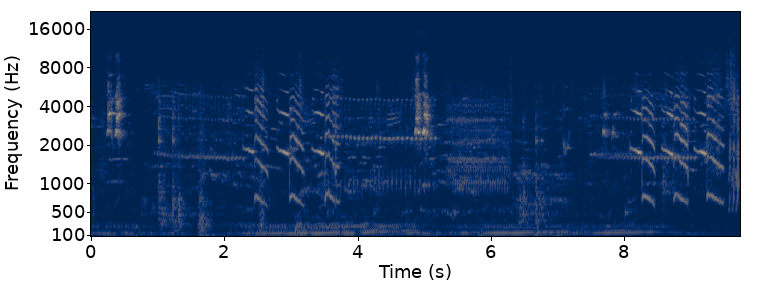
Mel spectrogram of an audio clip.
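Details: Yellow Waterslager canary singing softly in spaced phrases of falling whistles and brief trills, separated by quieter gaps, over a continuous low hum.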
